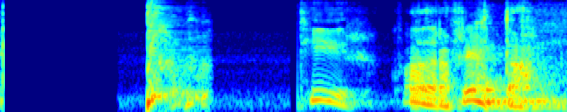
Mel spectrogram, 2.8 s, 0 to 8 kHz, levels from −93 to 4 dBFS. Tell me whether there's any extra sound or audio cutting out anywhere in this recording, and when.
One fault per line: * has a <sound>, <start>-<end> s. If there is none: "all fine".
* has a thud, 0.7-1.1 s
